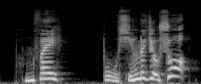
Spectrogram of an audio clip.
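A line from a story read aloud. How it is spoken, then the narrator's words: Loud. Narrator (Chinese): 徐东福飞转着大声道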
